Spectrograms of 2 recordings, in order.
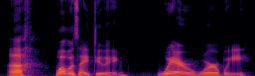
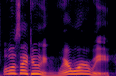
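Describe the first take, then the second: First: Slower, dragged-out muddled take; mock fuddled, slowing down; a slowed, sleepy reading of the line; slow groggy take. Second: Pitched way up, loud and silly; mock high-voiced confusion; a hammed-up high take of the line; high squeaky take. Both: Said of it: "He does a couple different takes of that".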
